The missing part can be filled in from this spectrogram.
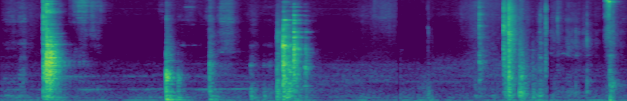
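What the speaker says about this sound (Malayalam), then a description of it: "ഇനി ഇതെല്ലാം കൂടി ഒന്ന് ചതച്ചെടുക്കാം" Chili powder, turmeric and ground black pepper are crushed together in a kitchen, heard as scattered sharp knocks and scraping clatters separated by quiet gaps, close but moderately soft.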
